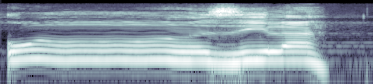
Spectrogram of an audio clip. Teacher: nun sukun bertemu zain ikhfa hakiki, samarkan bunyi nun sukun dan mendengung selama 3 harokat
